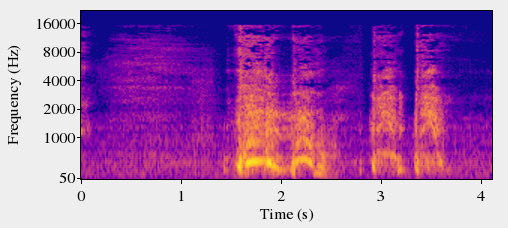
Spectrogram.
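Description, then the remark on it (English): A loud fit of coughing during a broadcast: one harsh, drawn-out cough followed by a rougher one, a short pause, then two quick hacking coughs, with faint background noise between. “Sorry for coughing during the broadcast, but it's kind of par for the course in this community.”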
